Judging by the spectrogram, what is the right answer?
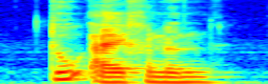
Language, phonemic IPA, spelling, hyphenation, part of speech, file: Dutch, /ˈtuˌɛi̯.ɣə.nə(n)/, toe-eigenen, toe-ei‧ge‧nen, verb, Nl-toe-eigenen.ogg
- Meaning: to appropriate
